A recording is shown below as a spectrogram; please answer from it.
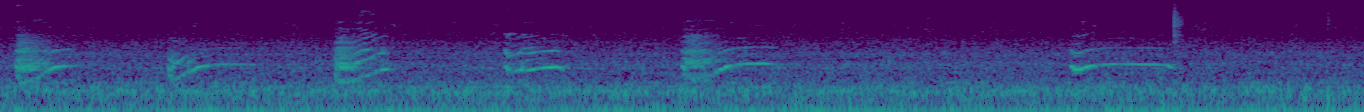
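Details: Calling to her kittens through frosted glass after being shut out of their weaning meal, mother cat Hana gives six meows in ten seconds, mostly rising-then-falling wails, then a pause before a last long one; low hum underneath.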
